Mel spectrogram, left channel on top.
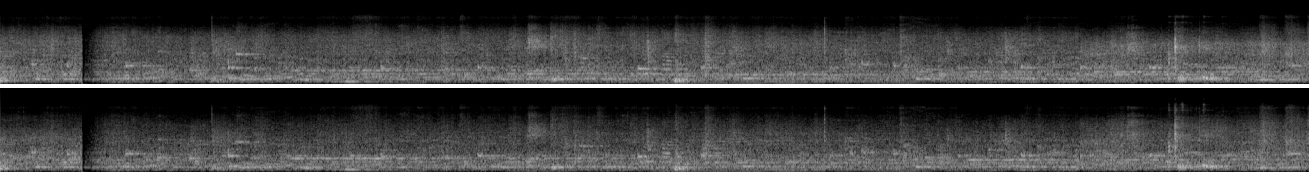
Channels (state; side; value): normal; both; correlation 0.53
